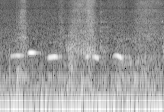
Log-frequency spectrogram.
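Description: A person whistling five short, quick notes around one pitch, the second a little higher.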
